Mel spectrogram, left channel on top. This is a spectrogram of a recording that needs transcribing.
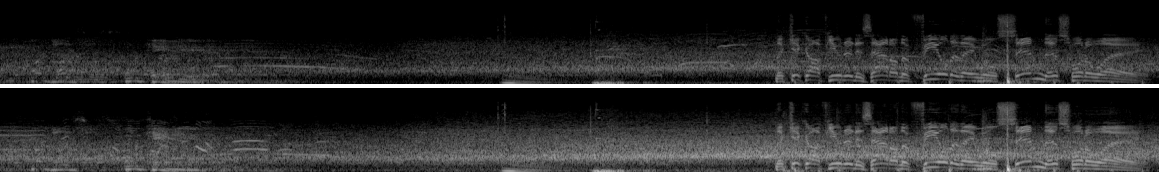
The kickoff unit is out on the field, and they will send this one away.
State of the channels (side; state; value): left; quieter; 9.4 dB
